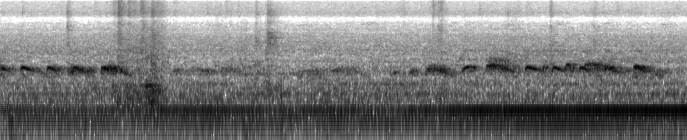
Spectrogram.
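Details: Caged spotted dove of a Thai line, described as a frequent cooer: low, soft coos repeated in a steady run of rounded notes, with a constant low electrical hum and faint clicks behind.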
